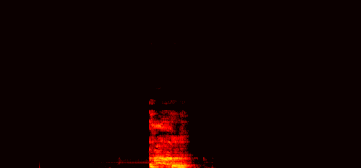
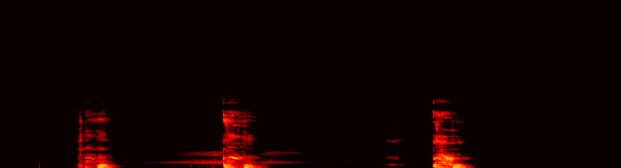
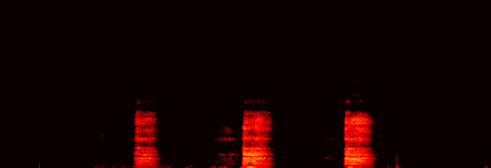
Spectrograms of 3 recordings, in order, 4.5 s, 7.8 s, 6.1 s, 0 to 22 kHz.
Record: {"cough_length": "4.5 s", "cough_amplitude": 16882, "cough_signal_mean_std_ratio": 0.27, "three_cough_length": "7.8 s", "three_cough_amplitude": 12292, "three_cough_signal_mean_std_ratio": 0.29, "exhalation_length": "6.1 s", "exhalation_amplitude": 11146, "exhalation_signal_mean_std_ratio": 0.29, "survey_phase": "alpha (2021-03-01 to 2021-08-12)", "age": "18-44", "gender": "Male", "wearing_mask": "No", "symptom_none": true, "smoker_status": "Never smoked", "respiratory_condition_asthma": false, "respiratory_condition_other": false, "recruitment_source": "REACT", "submission_delay": "2 days", "covid_test_result": "Negative", "covid_test_method": "RT-qPCR"}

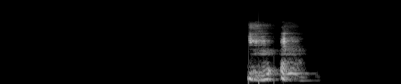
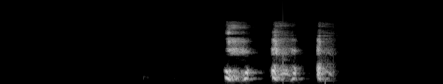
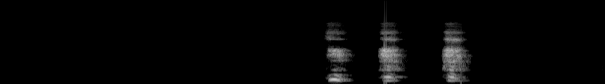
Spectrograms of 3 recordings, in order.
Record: {"cough_length": "4.0 s", "cough_amplitude": 25956, "cough_signal_mean_std_ratio": 0.26, "three_cough_length": "4.4 s", "three_cough_amplitude": 23977, "three_cough_signal_mean_std_ratio": 0.27, "exhalation_length": "6.1 s", "exhalation_amplitude": 12438, "exhalation_signal_mean_std_ratio": 0.23, "survey_phase": "beta (2021-08-13 to 2022-03-07)", "age": "18-44", "gender": "Female", "wearing_mask": "No", "symptom_none": true, "smoker_status": "Never smoked", "respiratory_condition_asthma": false, "respiratory_condition_other": false, "recruitment_source": "REACT", "submission_delay": "2 days", "covid_test_result": "Negative", "covid_test_method": "RT-qPCR", "influenza_a_test_result": "Negative", "influenza_b_test_result": "Negative"}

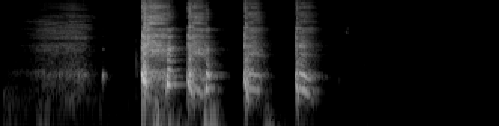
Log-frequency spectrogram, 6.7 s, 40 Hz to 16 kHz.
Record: {"three_cough_length": "6.7 s", "three_cough_amplitude": 32768, "three_cough_signal_mean_std_ratio": 0.29, "survey_phase": "beta (2021-08-13 to 2022-03-07)", "age": "18-44", "gender": "Male", "wearing_mask": "No", "symptom_new_continuous_cough": true, "symptom_runny_or_blocked_nose": true, "symptom_sore_throat": true, "symptom_fatigue": true, "symptom_headache": true, "symptom_onset": "3 days", "smoker_status": "Never smoked", "respiratory_condition_asthma": false, "respiratory_condition_other": false, "recruitment_source": "Test and Trace", "submission_delay": "2 days", "covid_test_result": "Positive", "covid_test_method": "RT-qPCR", "covid_ct_value": 21.0, "covid_ct_gene": "ORF1ab gene", "covid_ct_mean": 21.6, "covid_viral_load": "79000 copies/ml", "covid_viral_load_category": "Low viral load (10K-1M copies/ml)"}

